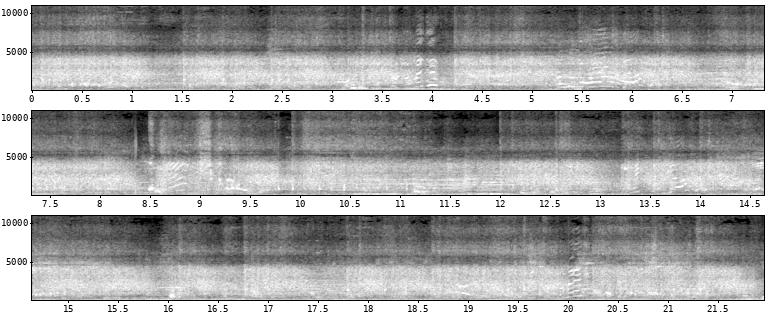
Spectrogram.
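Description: Energy blasts and sword slashes whoosh and crackle in rapid bursts.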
